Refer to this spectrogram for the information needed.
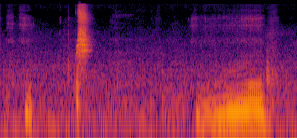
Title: The snoring #frenchbulldog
